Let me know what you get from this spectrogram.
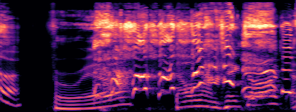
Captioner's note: laughs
